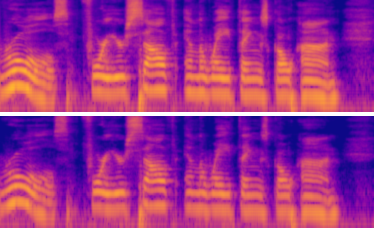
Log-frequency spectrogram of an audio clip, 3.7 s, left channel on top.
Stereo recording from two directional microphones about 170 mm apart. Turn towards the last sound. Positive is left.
turn(degrees=25)  # may be behind; listen again after turning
